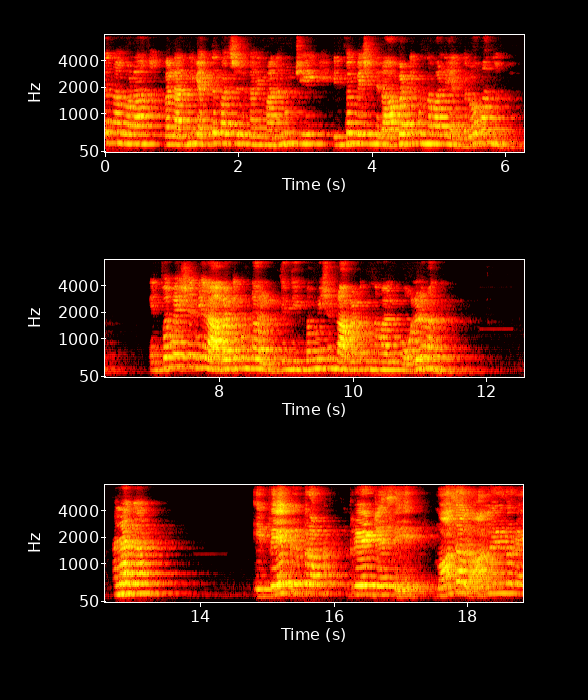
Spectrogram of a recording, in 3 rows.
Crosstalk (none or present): none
